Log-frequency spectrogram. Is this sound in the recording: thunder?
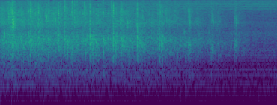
no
